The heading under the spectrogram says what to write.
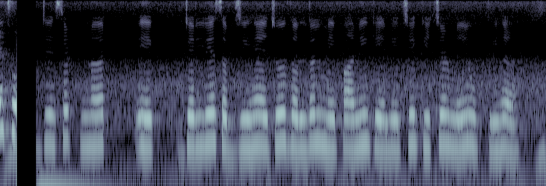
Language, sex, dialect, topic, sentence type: Hindi, female, Hindustani Malvi Khadi Boli, agriculture, statement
